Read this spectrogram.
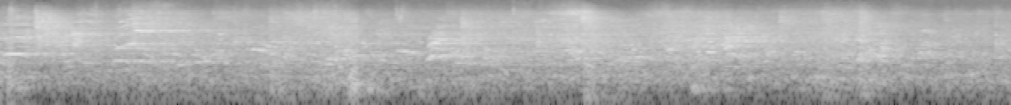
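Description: Young players shout to each other in a large echoing rink.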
